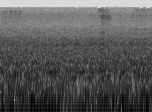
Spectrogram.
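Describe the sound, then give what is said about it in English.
A car idles on a chilly day while warming up, its heater blower running: a steady low rumble mixed with constant fan hiss, even in level, with no voices. “My car is already warming up a bit though, which is quite nice.”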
